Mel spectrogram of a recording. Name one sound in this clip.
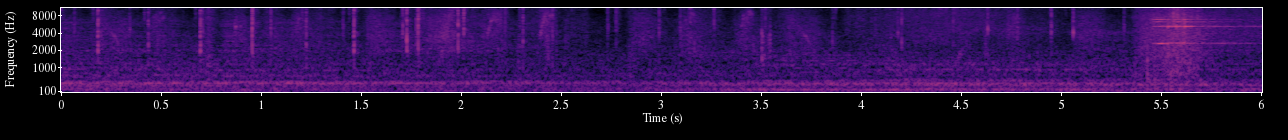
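Light footsteps patter on a hard floor.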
